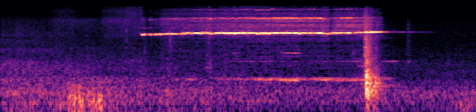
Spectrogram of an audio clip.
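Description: MBTA commuter rail train squealing as it rolls slowly along the platform. One steady high-pitched squeal starts about two seconds in and holds for about three seconds, ending with a short loud burst.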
